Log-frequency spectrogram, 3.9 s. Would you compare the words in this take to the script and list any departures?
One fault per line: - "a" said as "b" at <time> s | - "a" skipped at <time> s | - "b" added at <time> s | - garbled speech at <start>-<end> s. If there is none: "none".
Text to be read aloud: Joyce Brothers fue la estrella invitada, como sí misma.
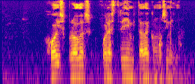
none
